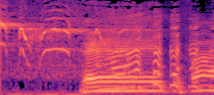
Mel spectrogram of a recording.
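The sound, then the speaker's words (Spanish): A great kiskadee calling: a few high, arching whistled notes, then a louder, harsh call rich in overtones, broken into short segments. “¡Este es el venteveo!”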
